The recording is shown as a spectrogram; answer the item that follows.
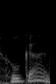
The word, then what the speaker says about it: Hygge: it's called, pronounced Hygge, is that right? – Very good. – But it's spelled completely differently. You would not recognize, H-Y-G-G-E.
